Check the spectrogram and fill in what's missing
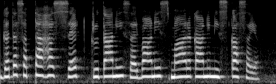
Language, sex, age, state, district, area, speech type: Sanskrit, female, 18-30, Odisha, Bhadrak, rural, read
